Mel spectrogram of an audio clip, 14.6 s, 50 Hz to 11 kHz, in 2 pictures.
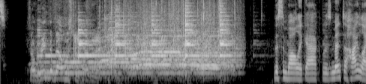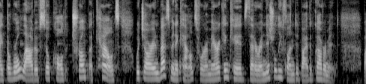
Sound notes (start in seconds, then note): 3.7 bell ringing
